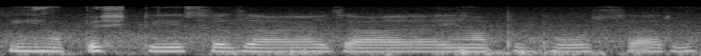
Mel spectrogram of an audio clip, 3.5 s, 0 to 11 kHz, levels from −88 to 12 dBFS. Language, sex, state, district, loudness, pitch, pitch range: Hindi, female, Haryana, Jhajjar, -18 LUFS, 185 Hz, 180-195 Hz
